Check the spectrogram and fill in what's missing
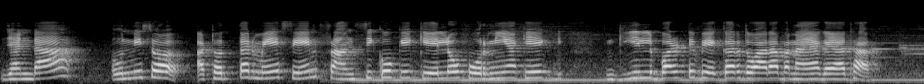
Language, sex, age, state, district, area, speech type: Hindi, female, 60+, Madhya Pradesh, Harda, urban, read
